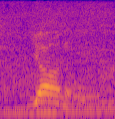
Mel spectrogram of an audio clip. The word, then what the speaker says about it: Jarno: Jarno is his name, so I've been pronouncing it wrong.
